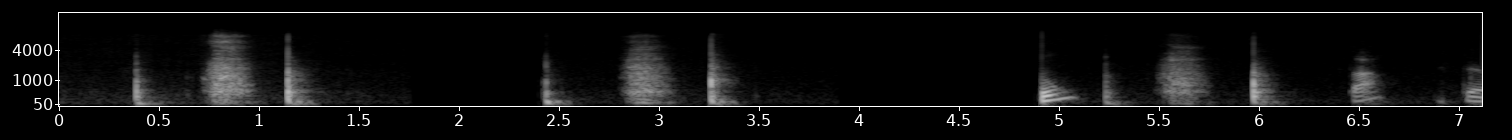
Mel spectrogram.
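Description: A voice imitates heart sounds twice: a short thump, a hissing whoosh, then a sharp thump, mimicking the murmur of atrioventricular valve stenosis. More vocal sounds follow.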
